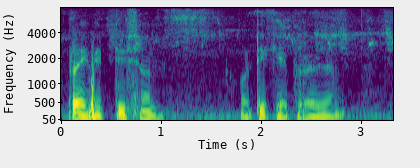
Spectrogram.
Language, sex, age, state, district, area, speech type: Assamese, male, 45-60, Assam, Goalpara, urban, spontaneous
